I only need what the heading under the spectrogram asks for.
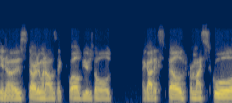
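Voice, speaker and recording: A man in a New Jersey accent with fairly even intonation. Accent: New Jersey American. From New Jersey, US. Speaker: hip hop artist. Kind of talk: interview. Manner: casual, halting with fillers.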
